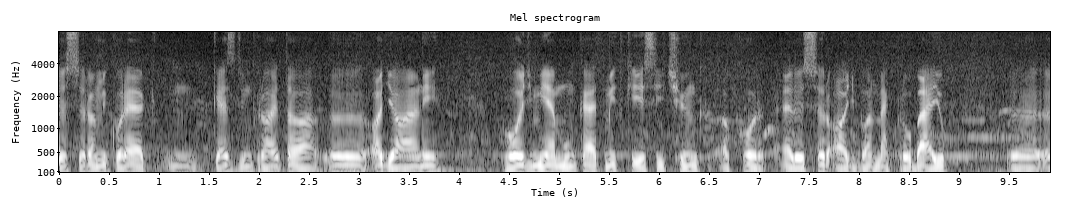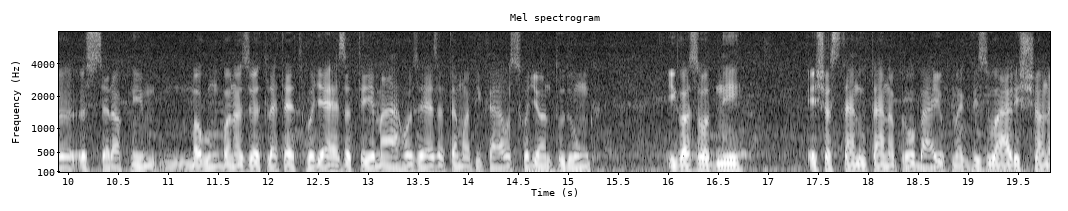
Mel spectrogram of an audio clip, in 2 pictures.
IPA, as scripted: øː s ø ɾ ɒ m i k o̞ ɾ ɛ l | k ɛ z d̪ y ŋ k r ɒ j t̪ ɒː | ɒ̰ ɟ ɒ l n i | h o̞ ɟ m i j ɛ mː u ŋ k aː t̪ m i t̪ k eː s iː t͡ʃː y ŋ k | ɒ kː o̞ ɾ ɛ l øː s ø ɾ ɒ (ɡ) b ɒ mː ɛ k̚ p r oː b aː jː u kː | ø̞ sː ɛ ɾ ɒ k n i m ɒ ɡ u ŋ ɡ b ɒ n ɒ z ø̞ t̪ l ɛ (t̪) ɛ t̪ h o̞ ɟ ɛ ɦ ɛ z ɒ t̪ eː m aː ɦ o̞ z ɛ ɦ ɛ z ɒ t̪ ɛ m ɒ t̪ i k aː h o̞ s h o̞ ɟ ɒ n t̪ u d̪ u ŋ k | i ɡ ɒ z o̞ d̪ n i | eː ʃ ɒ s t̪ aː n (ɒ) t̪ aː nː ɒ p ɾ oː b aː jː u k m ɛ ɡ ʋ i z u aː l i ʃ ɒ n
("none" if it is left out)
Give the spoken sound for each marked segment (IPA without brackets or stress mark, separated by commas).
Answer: ɟ, t̪, u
